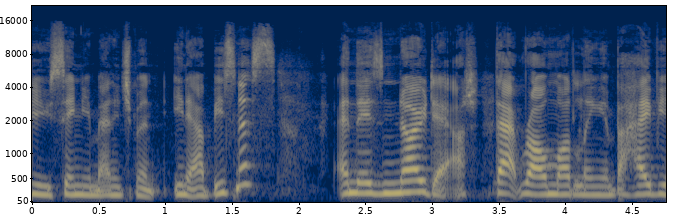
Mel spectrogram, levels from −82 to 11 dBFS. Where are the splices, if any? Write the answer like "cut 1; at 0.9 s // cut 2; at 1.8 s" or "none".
cut 1; at 3.5 s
